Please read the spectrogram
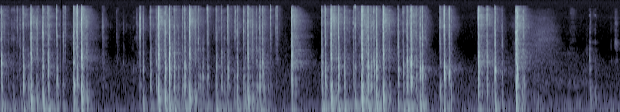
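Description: Typing on a computer keyboard: quick keystroke clicks in uneven bursts as a short sentence is typed, stopping about six and a half seconds in.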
